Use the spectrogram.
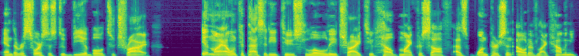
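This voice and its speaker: A man's voice: lowish voice, moderate pace, fairly bright tone, no echo. A man in his forties from Quebec, a native French speaker with a Quebec French accent, telling a long career story as an interview guest with many fillers and restarts. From Quebec, Canada. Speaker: podcast guest, developer advocate. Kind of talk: casual interview answer.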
